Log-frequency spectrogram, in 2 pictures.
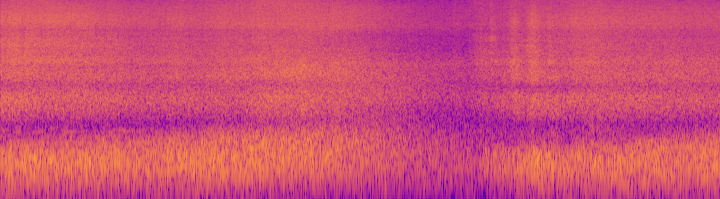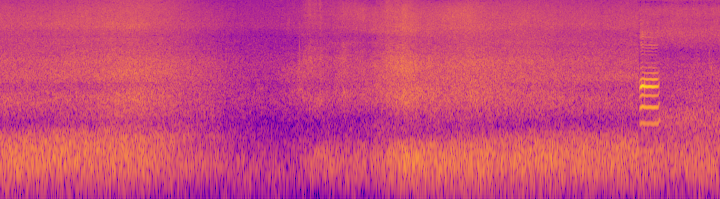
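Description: Big surf breaking in the shore break and washing up a sand beach: a steady rushing roar that swells with each wave and eases off twice into lulls between sets.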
